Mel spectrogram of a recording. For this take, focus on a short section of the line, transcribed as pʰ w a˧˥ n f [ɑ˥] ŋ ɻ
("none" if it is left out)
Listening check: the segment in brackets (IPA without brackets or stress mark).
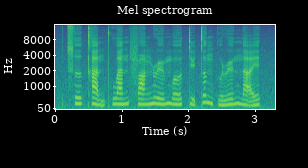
ɑ˧˥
